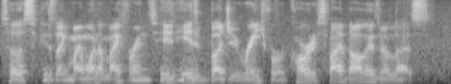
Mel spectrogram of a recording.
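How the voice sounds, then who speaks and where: There is noticeable background noise. A man talks over it. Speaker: card game YouTuber. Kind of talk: deck profile tutorial. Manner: halting, stutters; casual, animated.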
